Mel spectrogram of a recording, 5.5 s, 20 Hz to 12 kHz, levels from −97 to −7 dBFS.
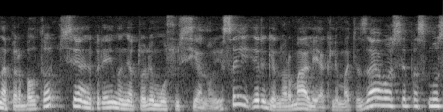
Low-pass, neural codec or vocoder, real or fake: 7.2 kHz; none; real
